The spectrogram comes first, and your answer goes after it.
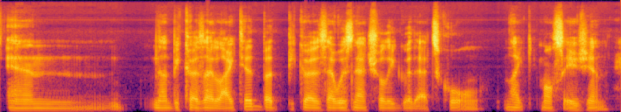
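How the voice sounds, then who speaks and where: The speaker talks at a moderate pace with a French-Canadian accent. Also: man. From Quebec, Canada. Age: 40s. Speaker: YouTuber and self-published author. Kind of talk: casual unedited vlog monologue. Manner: halting, many fillers.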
